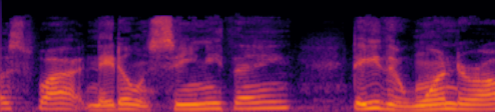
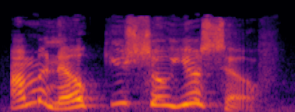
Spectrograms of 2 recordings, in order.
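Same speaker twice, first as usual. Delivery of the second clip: elk challenging; 9 semitones higher than usual. Retold or imitated. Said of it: "All I'm telling them is".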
